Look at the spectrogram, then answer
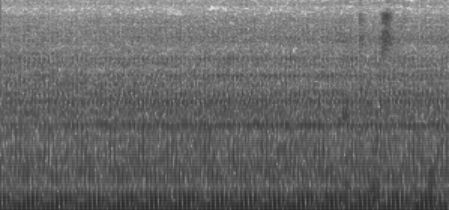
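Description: A pure sine wave inverter generator runs with a steady, fairly loud mechanical hum and exhaust drone, constant throughout, with a person talking over it.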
